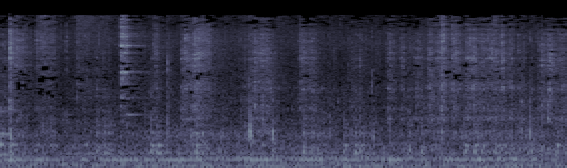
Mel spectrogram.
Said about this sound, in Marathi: हे बेसन घालायचं आहे आणि चमच्यानी सतत ढवळायचं आहे।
